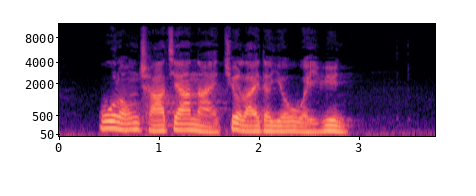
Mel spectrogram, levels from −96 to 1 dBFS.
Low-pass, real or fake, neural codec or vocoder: 10.8 kHz; real; none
